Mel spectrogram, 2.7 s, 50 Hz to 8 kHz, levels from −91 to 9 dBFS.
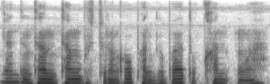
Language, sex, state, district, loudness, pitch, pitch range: Garo, male, Meghalaya, South Garo Hills, -18 LUFS, 110 Hz, 100-115 Hz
